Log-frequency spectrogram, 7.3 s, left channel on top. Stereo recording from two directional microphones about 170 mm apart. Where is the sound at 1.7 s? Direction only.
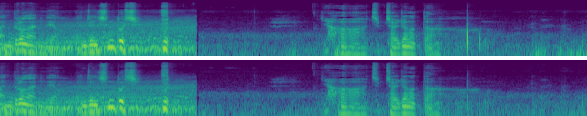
55° right (ahead or behind).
